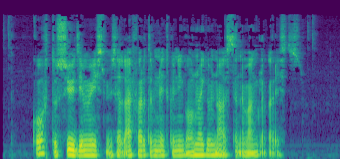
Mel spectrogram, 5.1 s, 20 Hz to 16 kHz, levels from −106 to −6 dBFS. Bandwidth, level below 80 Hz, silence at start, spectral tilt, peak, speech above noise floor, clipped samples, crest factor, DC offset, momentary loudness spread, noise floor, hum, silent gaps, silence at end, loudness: 11.5 kHz; -46 dBFS; 0.5 s; -6 dB/octave; -2 dBFS; 40 dB; under 0.1%; 18 dB; under 0.1%; 13 LU; -58 dBFS; none; none; 0.65 s; -19 LUFS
